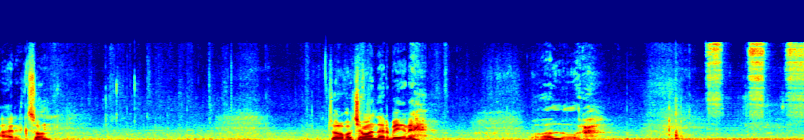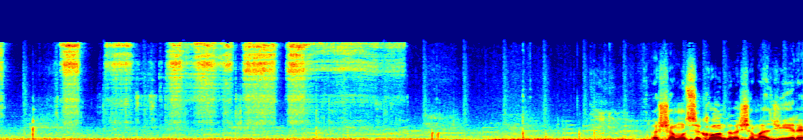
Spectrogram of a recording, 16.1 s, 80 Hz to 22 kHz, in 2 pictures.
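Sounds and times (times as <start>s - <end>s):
aerosol can spraying: 7.1s - 12.1s.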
